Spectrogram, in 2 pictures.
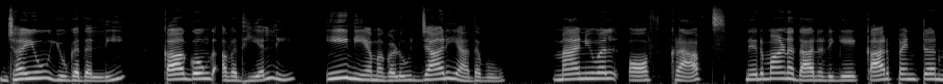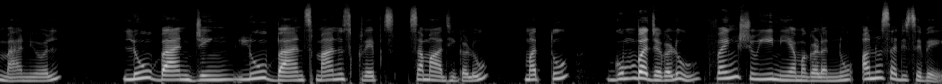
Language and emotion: Kannada, neutral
